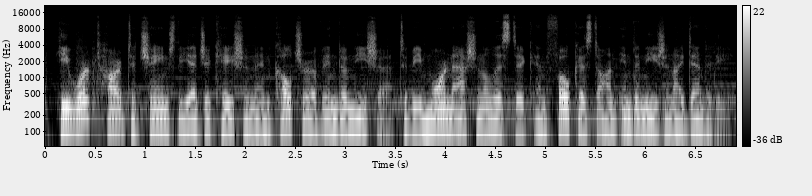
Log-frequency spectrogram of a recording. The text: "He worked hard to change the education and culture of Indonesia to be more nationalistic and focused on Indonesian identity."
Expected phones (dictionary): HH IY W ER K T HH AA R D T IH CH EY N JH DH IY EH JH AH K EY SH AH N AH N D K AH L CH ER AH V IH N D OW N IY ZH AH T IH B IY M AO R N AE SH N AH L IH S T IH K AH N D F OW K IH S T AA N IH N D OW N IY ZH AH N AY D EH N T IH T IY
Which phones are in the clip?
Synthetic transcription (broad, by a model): HH IY W ER K T HH AA R D T IH CH EY N JH DH IY EH JH AH K EY SH AH N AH N K AH L CH ER AH V IH N D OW N IY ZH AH T IH B IY M AO R N AE SH N AH L IH S T IH K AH N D F OW K IH S T N IH N D OW N IY ZH AH N AY D EH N T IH T IY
